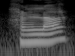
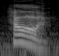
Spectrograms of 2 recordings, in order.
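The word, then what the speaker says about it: 한라: This means that simli is pronounced simni, hanla is pronounced halla, chongli is pronounced chongni.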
